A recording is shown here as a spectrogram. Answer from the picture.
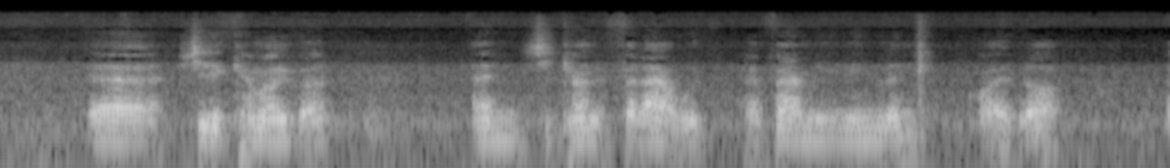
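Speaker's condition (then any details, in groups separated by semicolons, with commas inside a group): Traumatic brain injury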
